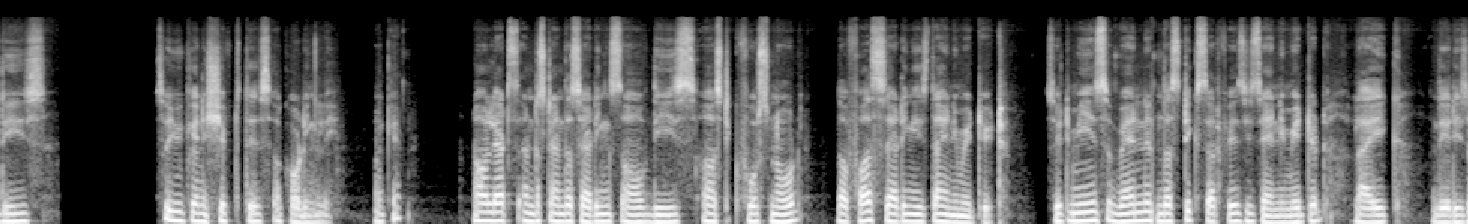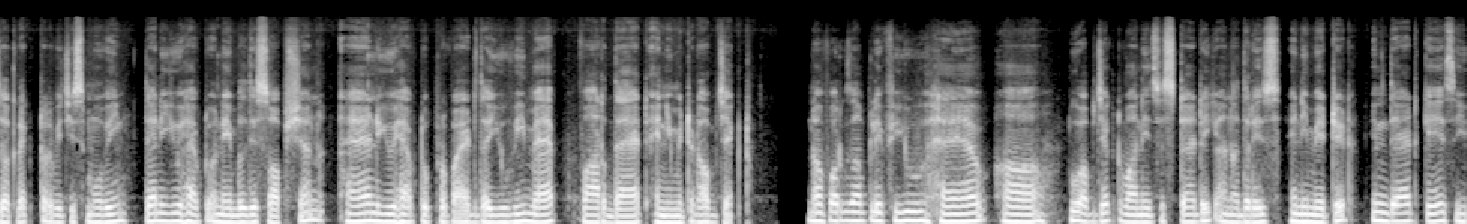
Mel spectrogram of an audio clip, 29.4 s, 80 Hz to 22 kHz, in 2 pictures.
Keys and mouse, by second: 3.8 right click, 4.5 Tab, 4.8-5.8 drag, 6.6 middle drag, 8.7 click, 10.6 middle click, 11.3 click, 12.7-13.2 middle drag, 16.1 middle click, 16.8-18.3 drag, 29.2 middle click.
